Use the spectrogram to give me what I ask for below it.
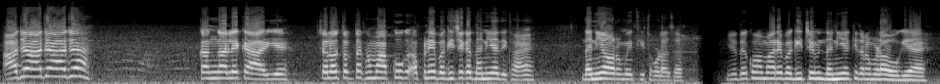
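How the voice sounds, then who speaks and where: Chatty middle-aged woman vlogging on her phone outside, high voice, bit of faint noise behind. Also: a little fast. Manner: chatty, talks straight to viewers and laughs loudly. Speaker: vlogger filming her family day. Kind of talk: casual vlog narration to camera. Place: outdoors in a home garden, later a park.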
